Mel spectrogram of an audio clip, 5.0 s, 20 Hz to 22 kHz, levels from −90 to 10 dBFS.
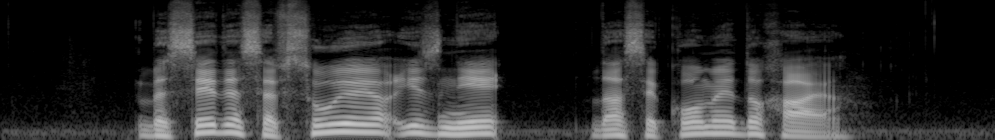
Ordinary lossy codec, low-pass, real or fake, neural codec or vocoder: none; none; real; none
